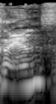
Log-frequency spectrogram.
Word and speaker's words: Rennes: And the university, I'm going to butcher this, I'm so sorry. It's in France, but Université de Rennes. – Rennes, there you go.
